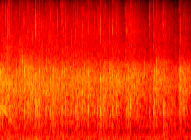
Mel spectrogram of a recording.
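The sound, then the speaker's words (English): A church audience applauds a staff member. Clapping blends into a continuous, even patter that stays steady and fades slightly toward the end. “we can give her a round of applause for all that she does”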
